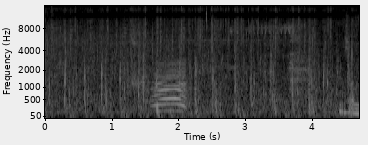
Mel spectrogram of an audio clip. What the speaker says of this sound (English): There's a bull or a cow, whatever it was.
